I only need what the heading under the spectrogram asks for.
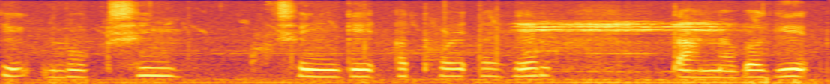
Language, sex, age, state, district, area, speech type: Manipuri, female, 30-45, Manipur, Churachandpur, rural, read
